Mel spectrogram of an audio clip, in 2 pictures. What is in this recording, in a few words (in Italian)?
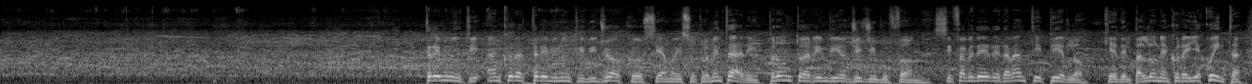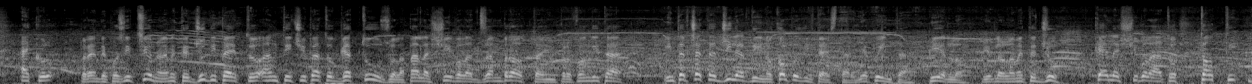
sport telecornaca; demo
